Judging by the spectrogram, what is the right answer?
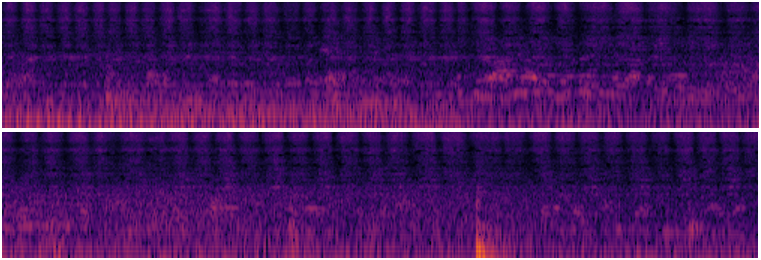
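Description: Steel wire scrubber rubbed quickly back and forth over the stainless steel tub of a washing machine, a continuous scratchy scouring of metal on metal. A single dull thump sounds about eight seconds in.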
